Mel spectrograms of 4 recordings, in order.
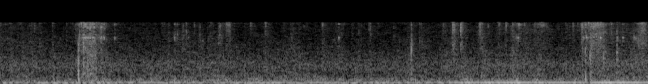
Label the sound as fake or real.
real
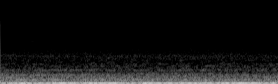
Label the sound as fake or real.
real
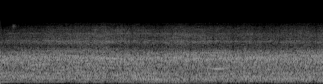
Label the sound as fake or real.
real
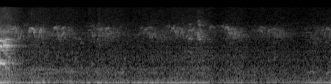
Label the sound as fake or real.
real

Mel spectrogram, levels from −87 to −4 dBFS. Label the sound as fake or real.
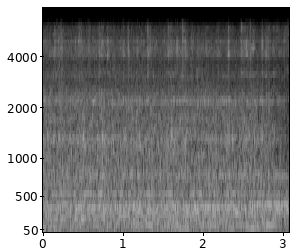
fake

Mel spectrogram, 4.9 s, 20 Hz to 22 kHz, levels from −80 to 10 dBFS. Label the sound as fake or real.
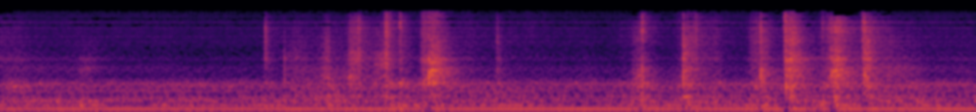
fake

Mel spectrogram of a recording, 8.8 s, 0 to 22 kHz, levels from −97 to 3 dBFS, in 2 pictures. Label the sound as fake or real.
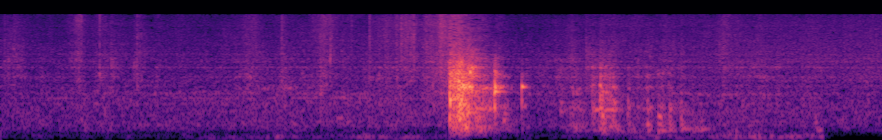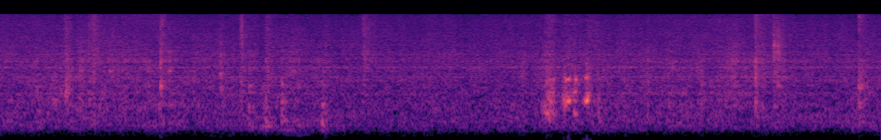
fake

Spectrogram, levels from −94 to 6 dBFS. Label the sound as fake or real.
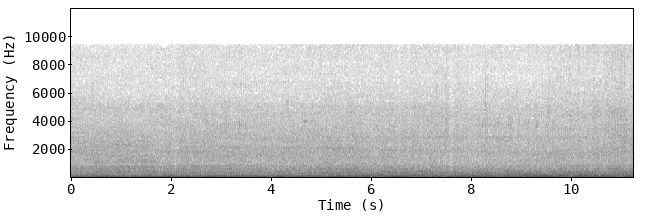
real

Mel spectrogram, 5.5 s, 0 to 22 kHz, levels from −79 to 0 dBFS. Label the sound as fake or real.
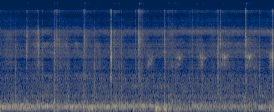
fake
